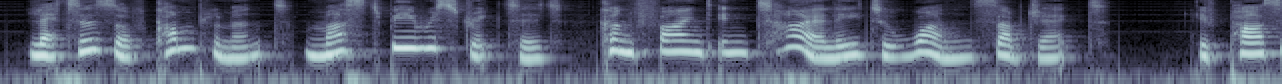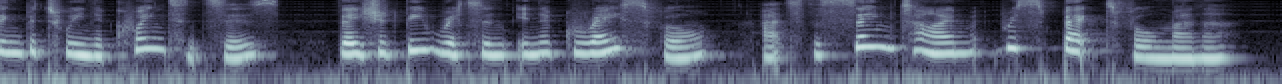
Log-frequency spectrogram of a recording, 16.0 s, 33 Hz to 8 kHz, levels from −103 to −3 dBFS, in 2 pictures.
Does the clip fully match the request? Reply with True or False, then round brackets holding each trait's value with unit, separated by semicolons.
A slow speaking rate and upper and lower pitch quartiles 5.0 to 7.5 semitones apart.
True (105 wpm; 5.3 semitones)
